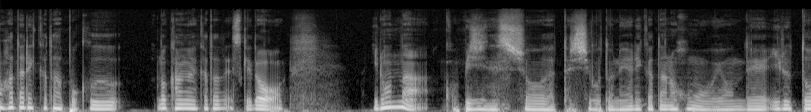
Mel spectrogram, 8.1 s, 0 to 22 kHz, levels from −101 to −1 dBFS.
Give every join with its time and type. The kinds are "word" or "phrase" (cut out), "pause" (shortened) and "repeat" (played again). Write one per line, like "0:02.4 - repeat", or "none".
none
